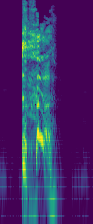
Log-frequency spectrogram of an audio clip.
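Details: Single short, harsh cough from an adult man, from a compilation of coughs.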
